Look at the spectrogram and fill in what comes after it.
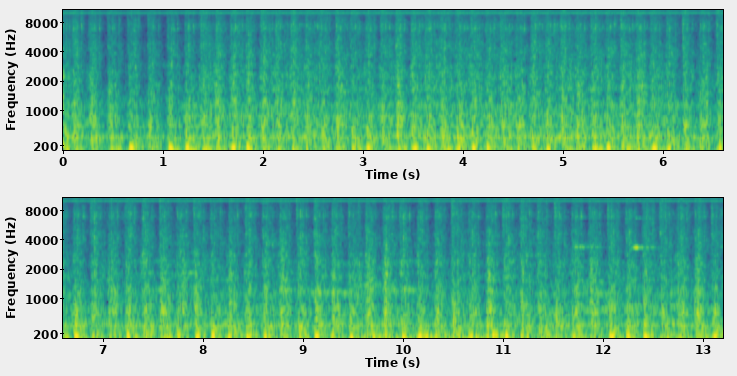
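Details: CNY computer embroidery machine from Banjarnegara, Central Java, test-stitching after service (dynamo motor earlier wouldn't spin at all): quick, even stitching ticks over steady motor hum, no grinding or rattle; one colour finished, result very good, normal stitching.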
